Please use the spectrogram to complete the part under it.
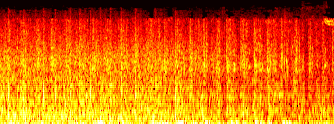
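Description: Sustained rapid gunfire in a Fortnite match, a dense continuous rattle of shots at moderate distance without pause.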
